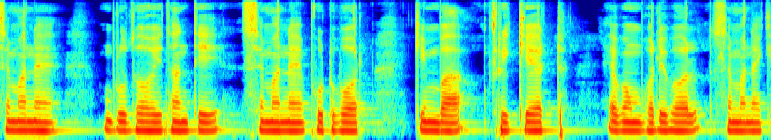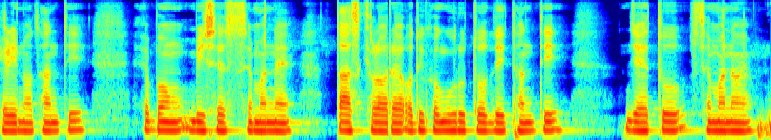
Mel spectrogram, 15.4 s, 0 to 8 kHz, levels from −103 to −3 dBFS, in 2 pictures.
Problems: constant background noise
